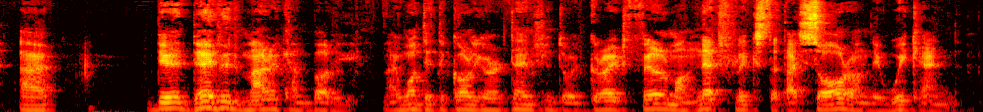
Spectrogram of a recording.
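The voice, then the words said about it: Put-on Bolivian South American accent. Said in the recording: “to be read in a South American accent, preferably Bolivian ... Okay, Bolivia.”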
